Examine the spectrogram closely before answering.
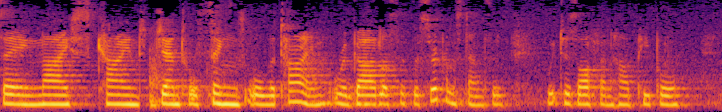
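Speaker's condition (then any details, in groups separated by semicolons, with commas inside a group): No condition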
